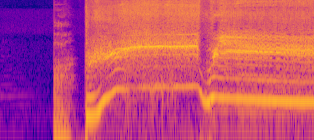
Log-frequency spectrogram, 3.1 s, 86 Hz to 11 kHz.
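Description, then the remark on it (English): A Ryobi 18-volt cordless drill driver revs up after a brief clatter, then whirs with a steady, high-pitched motor whine that dips for a moment before holding loud to the end. “18-volt drill driver. 8-piece combo kit.”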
